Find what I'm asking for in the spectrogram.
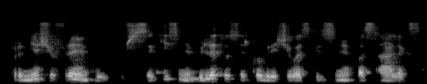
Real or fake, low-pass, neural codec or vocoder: fake; 7.2 kHz; autoencoder, 48 kHz, 128 numbers a frame, DAC-VAE, trained on Japanese speech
